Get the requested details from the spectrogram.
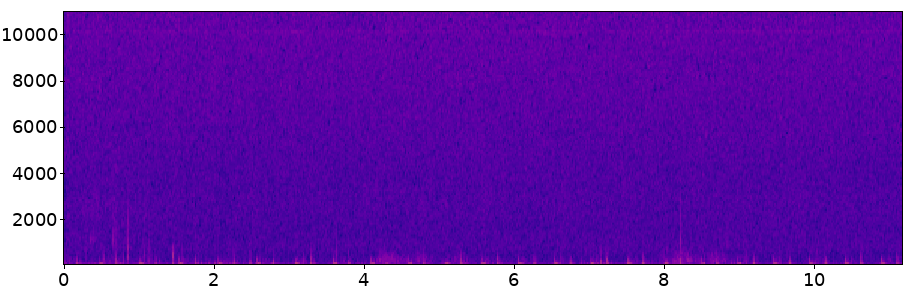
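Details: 22-year-old woman's strong, regular low thumps, about 120 per minute, with soft breathing while trying to calm down to sleep; body shaking with each beat; deep breaths didn't help; heavy rain behind; rapid pounding heartbeat, palpitations.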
